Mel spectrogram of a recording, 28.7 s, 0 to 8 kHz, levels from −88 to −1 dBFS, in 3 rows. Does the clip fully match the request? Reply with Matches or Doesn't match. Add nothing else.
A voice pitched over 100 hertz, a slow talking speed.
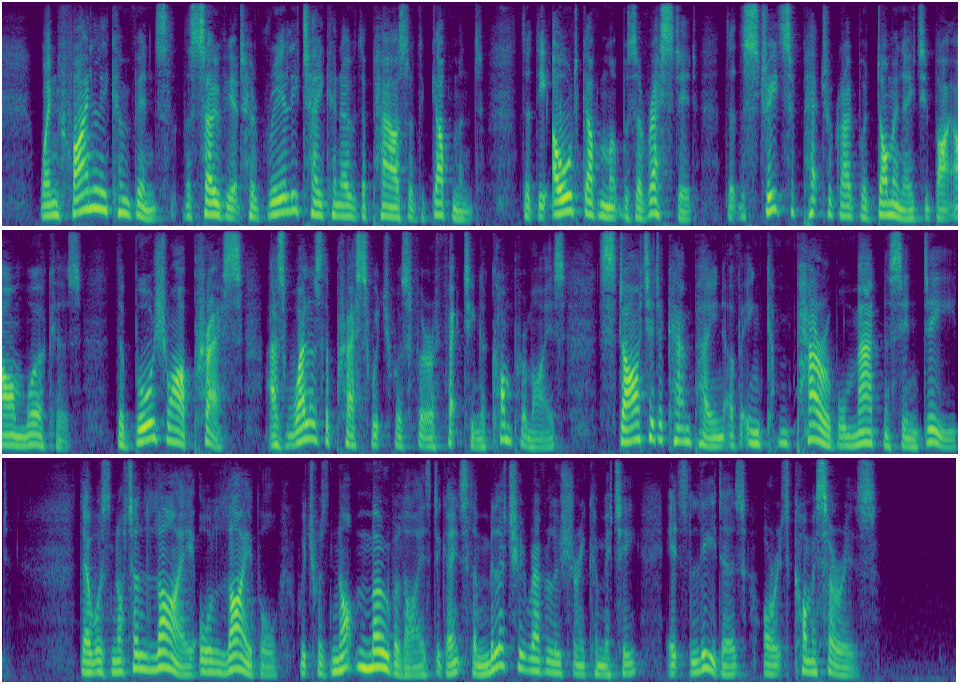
Doesn't match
